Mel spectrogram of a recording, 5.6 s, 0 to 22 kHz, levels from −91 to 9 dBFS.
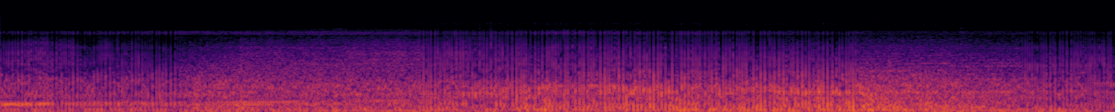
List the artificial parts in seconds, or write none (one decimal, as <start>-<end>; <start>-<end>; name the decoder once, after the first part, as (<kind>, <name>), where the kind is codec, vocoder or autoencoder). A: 0.0-0.9 (vocoder, BigVGAN v2); 2.1-4.3; 5.1-5.6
